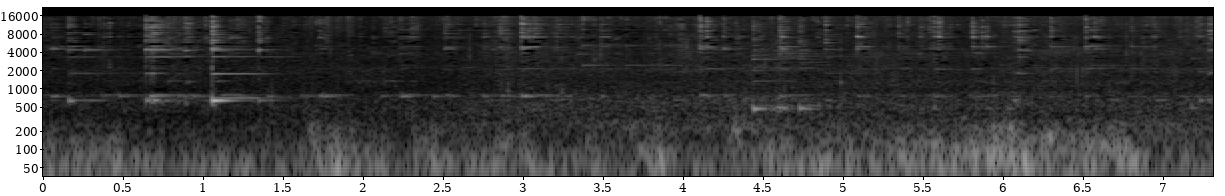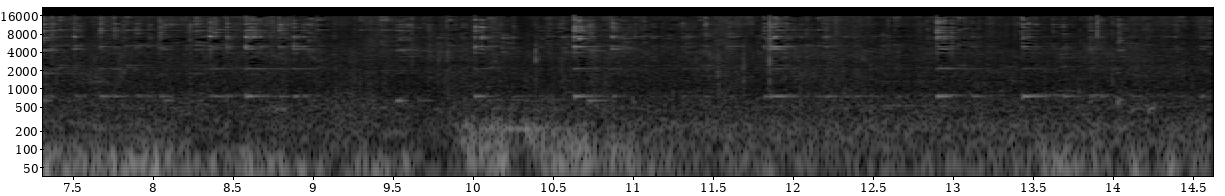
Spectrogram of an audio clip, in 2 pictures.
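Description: Goats bleat across an open hillside.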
